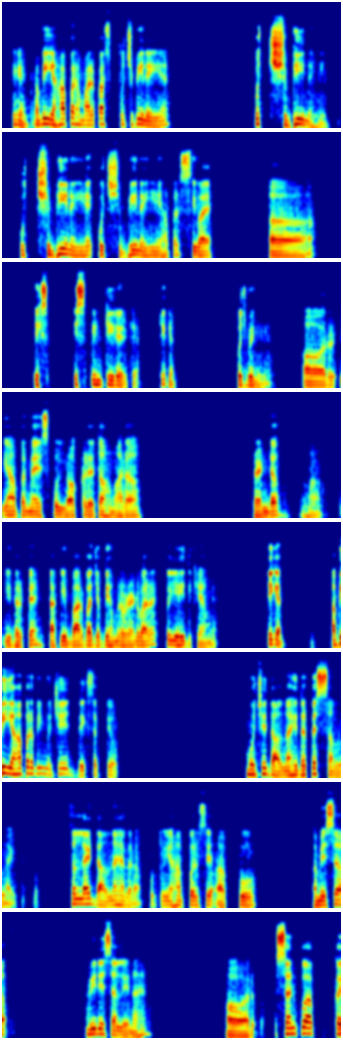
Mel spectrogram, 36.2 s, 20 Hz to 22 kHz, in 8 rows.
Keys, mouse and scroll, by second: 0.4-3.3 typing, 4.1 click, 5.2 click, 7.5 click, 10.3 click, 11.9 click, 12.5 click, 13.7 click, 17.5 click, 18.0 click, 21.2-22.3 drag, 24.3 click, 28.6 click, 29.2 click, 31.7 click, 33.0 click, 34.1 middle click, 34.9 middle click, 35.1 middle click.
